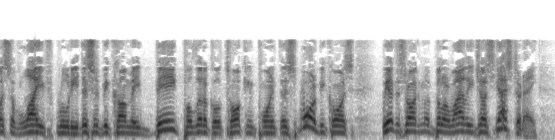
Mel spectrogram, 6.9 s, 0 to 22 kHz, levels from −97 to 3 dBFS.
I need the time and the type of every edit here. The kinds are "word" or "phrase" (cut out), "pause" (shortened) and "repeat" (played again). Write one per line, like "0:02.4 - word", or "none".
none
